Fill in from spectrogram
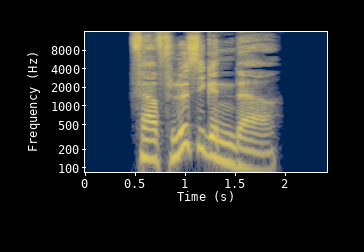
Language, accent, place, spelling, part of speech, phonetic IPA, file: German, Germany, Berlin, verflüssigender, adjective, [fɛɐ̯ˈflʏsɪɡn̩dɐ], De-verflüssigender.ogg
- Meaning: inflection of verflüssigend: 1. strong/mixed nominative masculine singular 2. strong genitive/dative feminine singular 3. strong genitive plural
